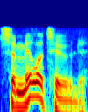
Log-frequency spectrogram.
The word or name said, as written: similitude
